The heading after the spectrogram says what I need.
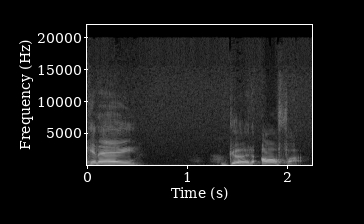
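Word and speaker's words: ἄλφα: like an a good alpha alpha so it's the same sound this is kind of tricky but if you said this letter if you know this letter say that one beta listen to how you said that beta ah there's your sound so these letters you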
